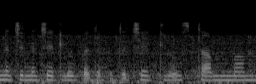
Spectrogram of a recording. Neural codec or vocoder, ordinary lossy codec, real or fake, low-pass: none; AAC, 48 kbps; real; 7.2 kHz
